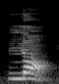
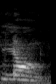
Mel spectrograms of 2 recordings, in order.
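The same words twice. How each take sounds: First: "long" ending on a French nasal vowel, no G; silent final G. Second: "long" closed with an English ng; English final NG. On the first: French teacher corrects learners, silent G in "long". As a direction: say "long" the French way, stopping before the G. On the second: Teacher shows learners what to avoid, "long" with English ng. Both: Shown as a demonstration. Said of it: "not long".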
